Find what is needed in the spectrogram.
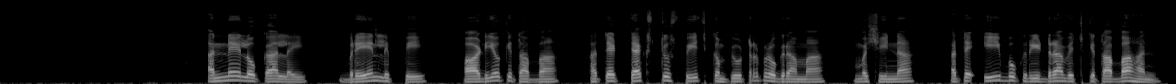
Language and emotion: Punjabi, neutral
